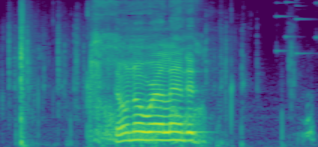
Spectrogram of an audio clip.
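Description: A zombie groans in a low, rasping voice.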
